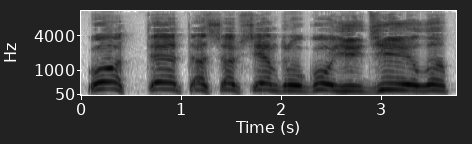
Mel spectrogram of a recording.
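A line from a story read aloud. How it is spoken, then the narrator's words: Wheezed. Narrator (Russian): прохрипел Женя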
